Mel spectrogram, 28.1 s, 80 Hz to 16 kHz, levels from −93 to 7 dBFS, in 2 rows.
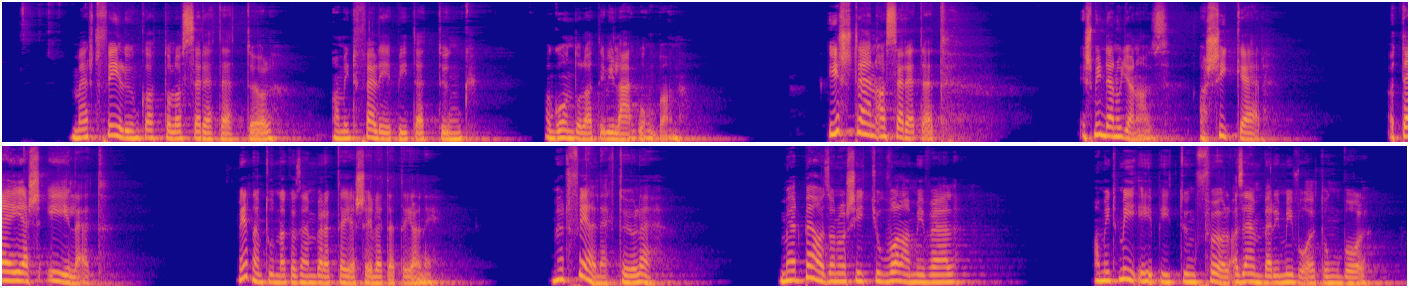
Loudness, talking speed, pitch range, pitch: -18 LUFS, 90 wpm, 170-205 Hz, 185 Hz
